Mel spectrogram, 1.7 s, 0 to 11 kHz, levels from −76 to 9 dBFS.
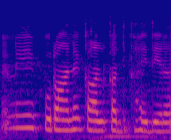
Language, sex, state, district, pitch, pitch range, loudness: Hindi, female, Uttar Pradesh, Budaun, 240 Hz, 225-255 Hz, -31 LUFS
